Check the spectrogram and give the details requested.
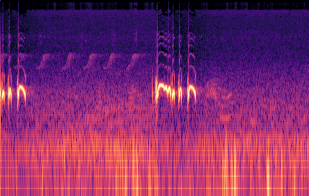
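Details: Zebra dove (perkutut) lure call used to prompt a silent dove into singing: a low, mellow cooing phrase, a rising first note followed by quick short coos, heard once complete after a clipped opening phrase, with faint higher chirps between.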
